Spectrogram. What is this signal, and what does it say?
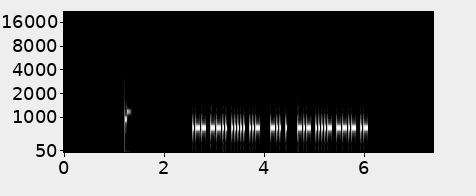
Morse code, heard as a keyed tone, about 37 wpm, 700 Hz. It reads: WZ5U DE K4QA
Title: USA Callsign DE Callsign - 4 Characters - 40wpm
